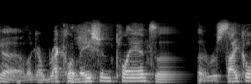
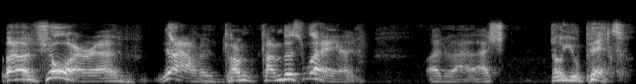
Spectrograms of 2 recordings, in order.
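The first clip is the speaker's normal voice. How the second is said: slow, broken-English brute; lumbering thug guiding the way; dim brute voice; 3 semitones higher, slower than usual. Acted. Brute guard leads them.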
